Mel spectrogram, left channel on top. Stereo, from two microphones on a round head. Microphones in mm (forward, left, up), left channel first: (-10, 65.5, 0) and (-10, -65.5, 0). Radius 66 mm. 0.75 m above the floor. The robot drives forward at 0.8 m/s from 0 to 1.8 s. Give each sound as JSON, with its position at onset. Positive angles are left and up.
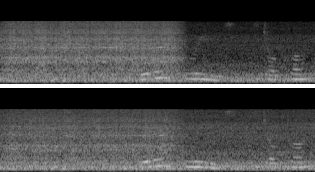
{"t": 1.4, "sound": "a woman speaking", "side_deg": -20, "distance_m": 3.5}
